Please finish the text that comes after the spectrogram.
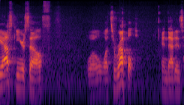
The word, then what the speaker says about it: REPL: you're being me asking yourself well what's a rebel and that is how you pronounce rebel by the way you probably if you use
